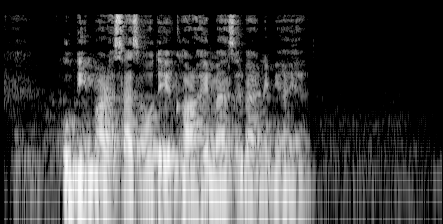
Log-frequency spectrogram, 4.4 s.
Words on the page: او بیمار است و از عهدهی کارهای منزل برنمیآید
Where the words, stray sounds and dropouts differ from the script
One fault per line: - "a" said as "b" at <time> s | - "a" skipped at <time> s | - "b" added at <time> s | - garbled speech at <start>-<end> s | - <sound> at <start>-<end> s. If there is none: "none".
none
